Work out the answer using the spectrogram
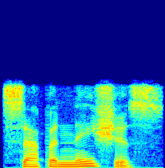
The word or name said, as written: saponaceous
